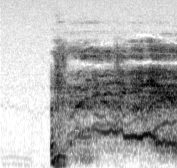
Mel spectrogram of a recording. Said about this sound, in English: This creature screams in such a horrendous, horrible, awful noise. The clash between the beautiful, like, chiming of angels of this light beam coming in just becomes like an absence of all hope, total despair.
